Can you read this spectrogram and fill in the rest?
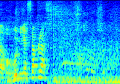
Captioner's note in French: public crie "Defense!"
